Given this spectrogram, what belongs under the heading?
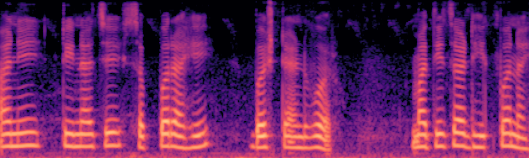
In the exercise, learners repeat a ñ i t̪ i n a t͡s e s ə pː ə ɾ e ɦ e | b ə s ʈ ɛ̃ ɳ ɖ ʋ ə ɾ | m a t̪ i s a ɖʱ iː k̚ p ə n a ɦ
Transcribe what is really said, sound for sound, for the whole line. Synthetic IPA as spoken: a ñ i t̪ i n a t͡s e s ə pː ə ɾ a ɦ e | b ə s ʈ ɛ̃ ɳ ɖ ʋ ə ɾ | m a t̪ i t͡s a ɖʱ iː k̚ p ə n a ɦ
